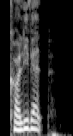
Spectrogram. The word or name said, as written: colliehvalp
